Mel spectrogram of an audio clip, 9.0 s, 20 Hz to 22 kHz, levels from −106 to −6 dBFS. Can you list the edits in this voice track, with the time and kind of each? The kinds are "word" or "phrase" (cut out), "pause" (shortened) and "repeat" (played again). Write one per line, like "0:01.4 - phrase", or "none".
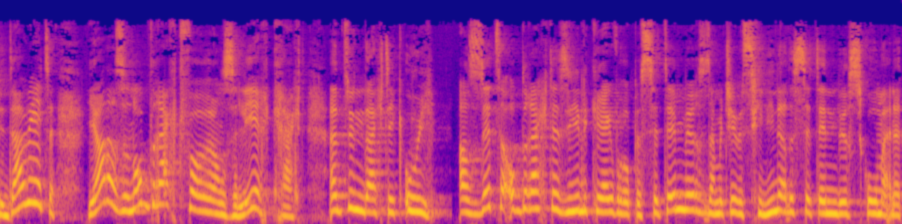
0:04.5 - pause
